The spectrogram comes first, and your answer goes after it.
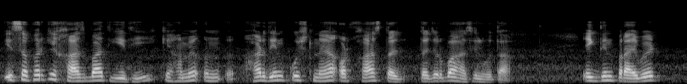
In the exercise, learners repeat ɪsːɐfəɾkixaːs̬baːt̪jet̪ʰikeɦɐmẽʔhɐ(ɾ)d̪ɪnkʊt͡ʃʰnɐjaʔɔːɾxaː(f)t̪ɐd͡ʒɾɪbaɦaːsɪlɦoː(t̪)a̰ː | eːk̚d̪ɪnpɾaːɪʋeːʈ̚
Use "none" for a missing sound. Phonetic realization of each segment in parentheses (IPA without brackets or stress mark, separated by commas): ɾ, s, t̪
